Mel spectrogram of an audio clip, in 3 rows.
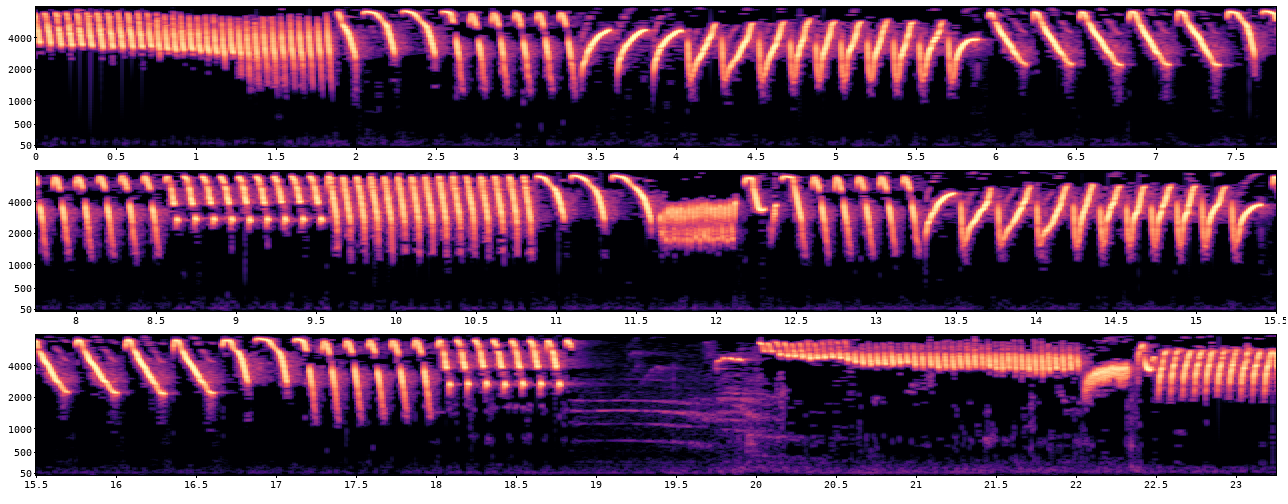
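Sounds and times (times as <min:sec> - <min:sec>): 
canary song: 0:00.0 - 0:23.2.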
